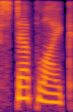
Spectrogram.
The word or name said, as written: steplike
